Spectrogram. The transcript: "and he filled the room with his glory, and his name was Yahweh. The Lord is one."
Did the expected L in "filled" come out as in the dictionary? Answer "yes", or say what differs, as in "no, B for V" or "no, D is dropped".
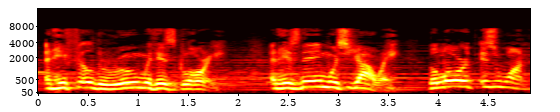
yes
